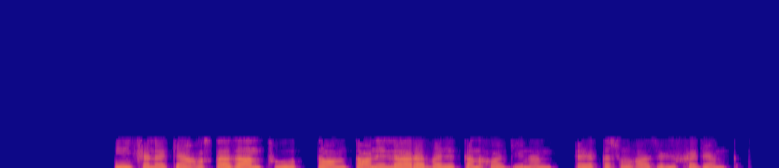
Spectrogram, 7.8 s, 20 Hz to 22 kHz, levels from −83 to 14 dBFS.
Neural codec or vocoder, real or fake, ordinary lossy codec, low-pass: codec, 16 kHz, 1 kbps, FunCodec, trained on Chinese and English, 50 frames a second; fake; AAC, 16 kbps; 7.2 kHz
